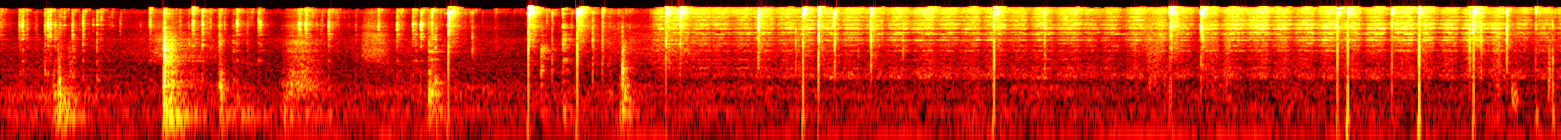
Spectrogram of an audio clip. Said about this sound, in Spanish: Y por eso digo lo del sonido ese, que hay un sonido por ahí que hace clic, clic, clic. Vamos a escuchar el sonido. Y vamos a imaginar semillas de comino. De comino.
